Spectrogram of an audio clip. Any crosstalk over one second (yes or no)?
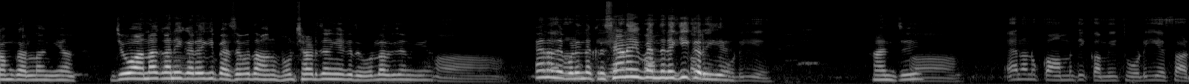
yes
